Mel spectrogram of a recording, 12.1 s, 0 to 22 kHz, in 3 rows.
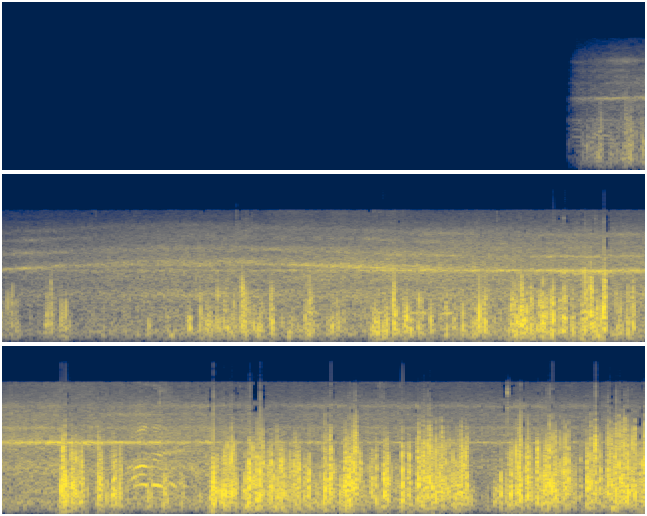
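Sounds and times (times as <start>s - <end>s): jet engines running: 3.6s - 12.0s.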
